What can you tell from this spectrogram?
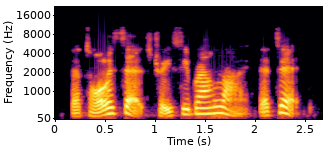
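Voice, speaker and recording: With a dry, close sound and no echo, a woman's voice shows vocal fry and very wide pitch swings. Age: 60s. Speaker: psychic reader. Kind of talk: casual live stream chat.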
